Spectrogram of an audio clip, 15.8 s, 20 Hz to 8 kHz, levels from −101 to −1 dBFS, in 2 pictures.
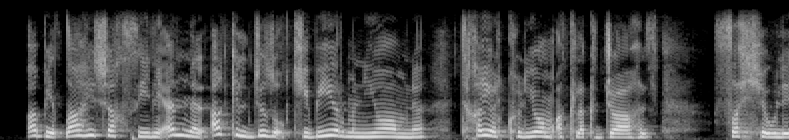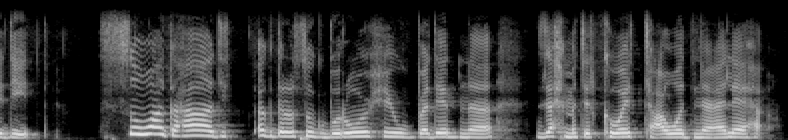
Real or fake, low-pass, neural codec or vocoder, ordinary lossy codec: real; 7.2 kHz; none; none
